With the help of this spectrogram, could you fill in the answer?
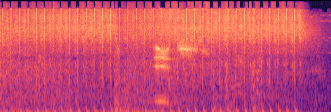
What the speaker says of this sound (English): It's one of the best submachine guns by far.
